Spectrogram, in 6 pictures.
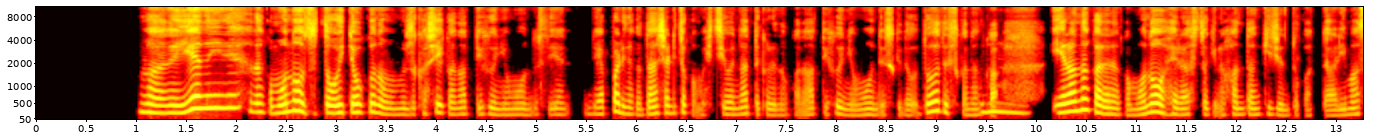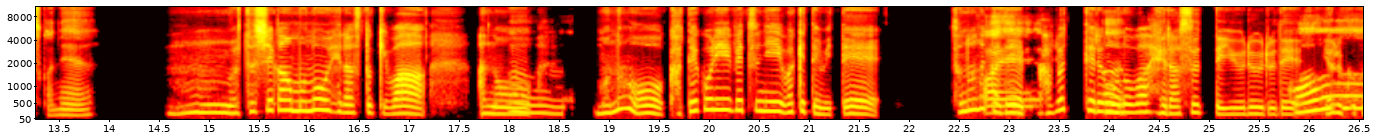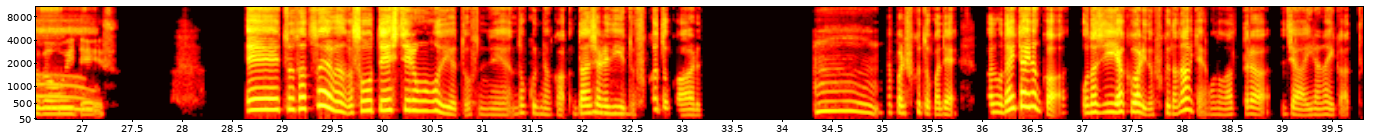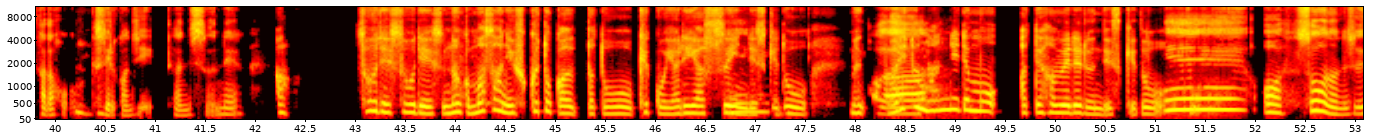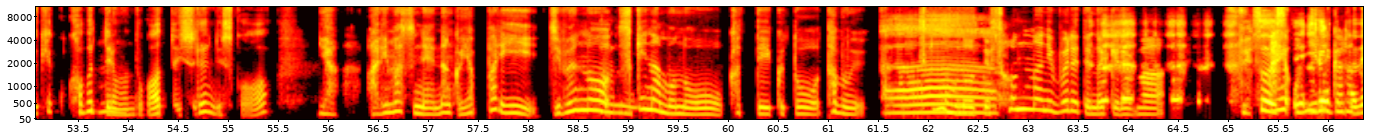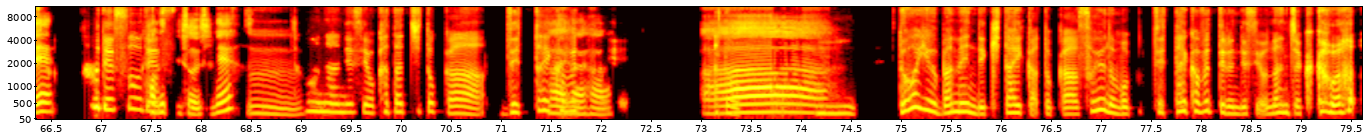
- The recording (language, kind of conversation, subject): Japanese, podcast, 物を減らすとき、どんな基準で手放すかを決めていますか？
- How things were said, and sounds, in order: other background noise; laugh; tapping; laughing while speaking: "何着かは"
